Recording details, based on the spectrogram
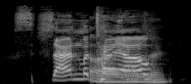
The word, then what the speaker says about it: San Mateo: Is it Mateo or Mario? – I don't know. San Mateo. – Mateo? You got to say it like that? – I don't know. – Mateo? – Yep.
